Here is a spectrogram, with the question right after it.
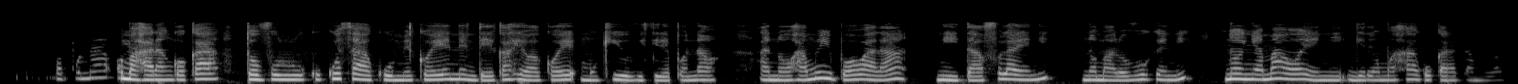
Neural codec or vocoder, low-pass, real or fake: none; 7.2 kHz; real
